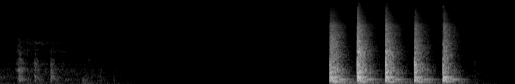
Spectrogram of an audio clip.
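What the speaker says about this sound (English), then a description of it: "I'll bash it out gently." A part is knocked out of a scratch-built R2-D2 body: a few soft taps, a pause of silence, then five sharp, loud, evenly spaced bangs in quick succession.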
